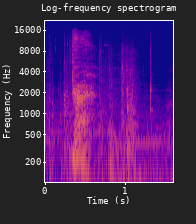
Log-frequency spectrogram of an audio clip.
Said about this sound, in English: Why is this door always jammed up?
